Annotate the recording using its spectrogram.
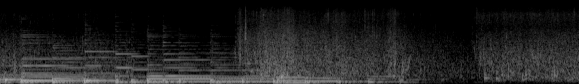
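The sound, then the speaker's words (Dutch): Water laps and sloshes against the dark wooden hull of the Batavia, a brand-new 46-metre ship at the anchorage in Texel on 29 October 1628, in a steady wash, rising in after a held musical chord fades away. “Water klotst tegen het donkere hout van het spiksplinternieuwe 46 meter lange schip, de Batavia.”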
